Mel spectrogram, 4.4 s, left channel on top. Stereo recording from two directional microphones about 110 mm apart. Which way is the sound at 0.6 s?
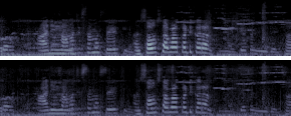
15° left (ahead or behind).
